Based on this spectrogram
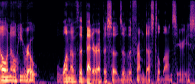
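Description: This man speaks with a Canadian accent and audible vocal fry. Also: very clean recording, silent background. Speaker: podcast co-host. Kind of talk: casual chat. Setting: home recording with different microphone.

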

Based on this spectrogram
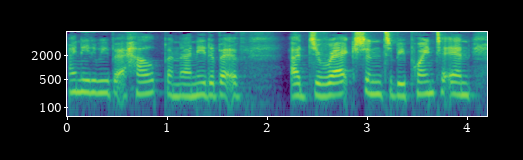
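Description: On a very clean recording with a silent background, a woman with a fairly high pitch talks at a fairly quick pace in an unremarkable speaking voice. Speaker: podcast host and broadcaster. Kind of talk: interview.

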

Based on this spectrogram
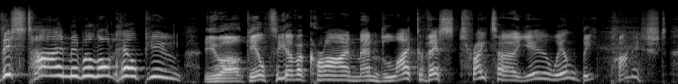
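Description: A man puts on a squeaky character voice at an extremely high pitch, with very wide pitch swings. He talks with hardly any pauses. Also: moderate pace. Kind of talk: shrill old lady comic voice. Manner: accusing, doom-laden.

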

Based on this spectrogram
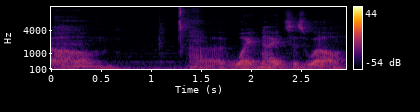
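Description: A man speaks at a fairly slow pace amid audible room echo. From Calgary, Alberta. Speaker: tap dancer. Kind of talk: panel discussion.

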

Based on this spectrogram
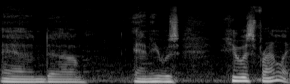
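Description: A man with an American accent, ordinary pitch variation and a moderate pace. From US West, California (San Leandro area). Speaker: former city council member. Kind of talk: interview.

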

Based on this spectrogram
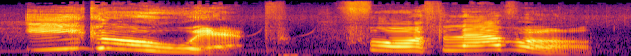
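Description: In a put-on character voice, the speaker uses a high pitch and a theatrical tone. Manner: grand, theatrical announcing of spell titles.

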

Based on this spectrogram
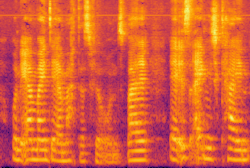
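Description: The speaker is a woman with a somewhat breathy voice. She holds a moderate pace. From Germany. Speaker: research assistant and podcast producer. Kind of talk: casual chat.

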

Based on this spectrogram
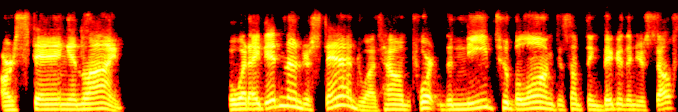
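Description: A man's fairly high-pitched voice, dry and close with no echo. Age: 60s. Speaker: accountant and accounting firm CEO. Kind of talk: interview.

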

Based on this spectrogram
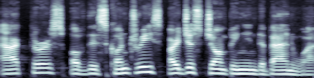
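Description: Someone with a Spanish accent speaks at a moderate pace with ordinary pitch variation against a quiet background. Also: man. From Venezuela. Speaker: investment manager. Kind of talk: interview.

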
